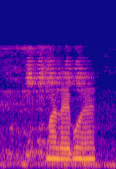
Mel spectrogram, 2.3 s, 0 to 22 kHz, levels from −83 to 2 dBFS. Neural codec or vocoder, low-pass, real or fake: none; 7.2 kHz; real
